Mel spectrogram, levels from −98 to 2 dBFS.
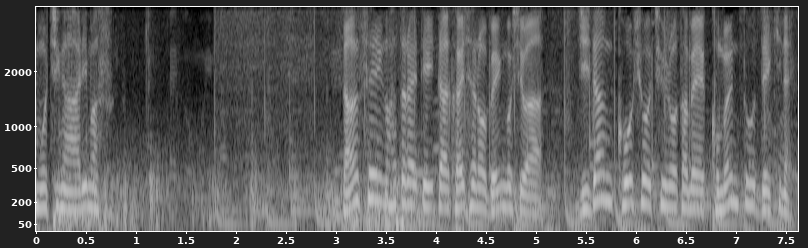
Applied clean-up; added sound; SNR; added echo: none; Thunder; 10 dB; none.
